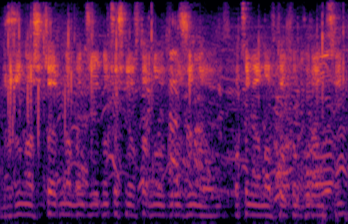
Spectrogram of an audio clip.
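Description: A man announces at an outdoor competition. His delivery is flat and even, at a middling pitch. The recording from the open field is very noisy. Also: fairly quick, over a noisy crowd. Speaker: event announcer. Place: large outdoor grass sports field.

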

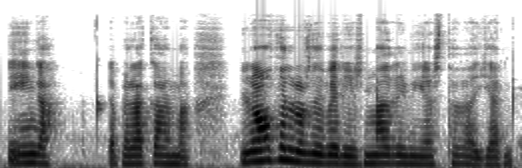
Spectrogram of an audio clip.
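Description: A woman's voice: mid-range voice, a little fast, creaky, bright, forceful tone, clear, resonant tone. Woman, casual gameplay commentary, chatty, talks to characters. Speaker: gameplay streamer. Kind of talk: casual let's-play commentary.

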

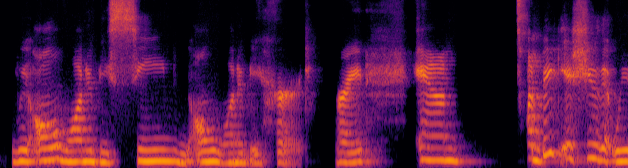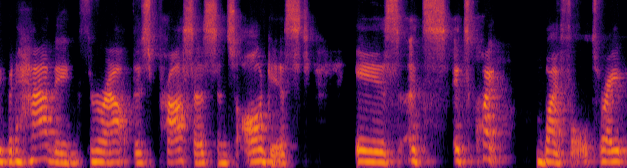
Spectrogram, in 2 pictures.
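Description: A woman's voice: mid-range voice, rough recording. A woman in her thirties from the United States, speaking earnestly over a video-call headset and often checking in with "right?". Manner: earnest, frequent tag "right?" and "um". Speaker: guest speaker on cultural competence.

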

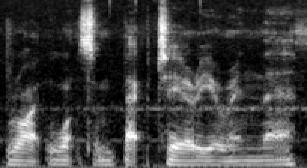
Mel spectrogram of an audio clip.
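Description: A man's voice: rumbling low, completely flat delivery, moderate pace, darkish tone, slight background noise. A man streaming a space game, chatting casually as he plays and muttering to himself. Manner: muttering to himself while playing. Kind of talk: casual gameplay commentary.

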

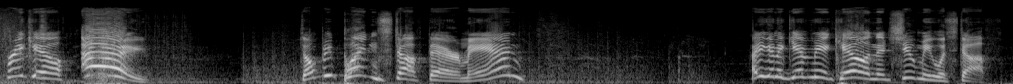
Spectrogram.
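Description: A man with a strikingly high, bright voice that swings widely in pitch. He narrates his own gameplay, loud, profane and quick to laugh. His delivery stays slow and drawn out even when he's yelling. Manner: excitable, profane, shouts at the game; laughs often. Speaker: gaming channel host. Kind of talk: live gameplay commentary.

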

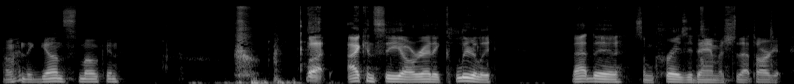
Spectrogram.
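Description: A man's voice: mid-range voice, fairly even intonation, unhurried, long pauses, no room sound. A young man hosting a casual outdoor vlog, talking plainly and folksily to viewers while he works. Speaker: outdoors channel host. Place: outdoors at a shooting range.

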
